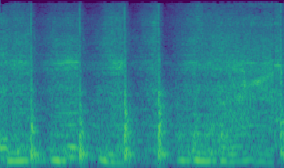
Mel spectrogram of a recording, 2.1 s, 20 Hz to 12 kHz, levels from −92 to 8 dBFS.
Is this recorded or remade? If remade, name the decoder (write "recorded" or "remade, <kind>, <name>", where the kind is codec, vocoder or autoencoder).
recorded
